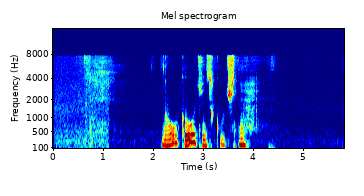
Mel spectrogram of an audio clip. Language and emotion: Russian, sad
